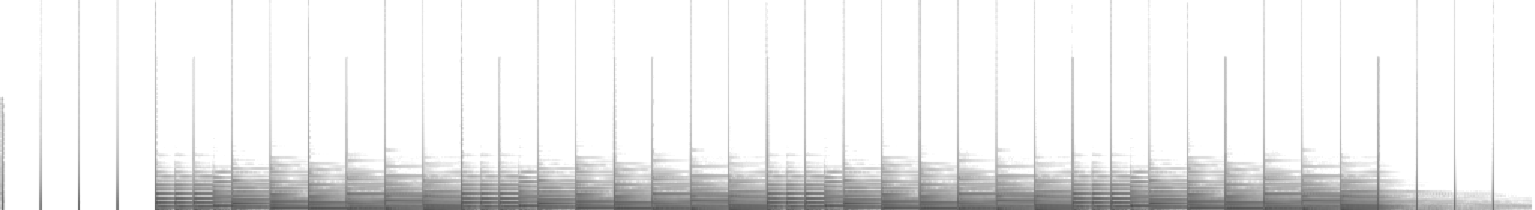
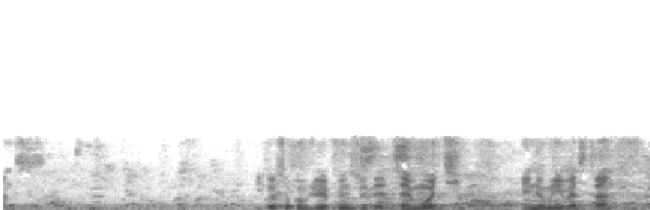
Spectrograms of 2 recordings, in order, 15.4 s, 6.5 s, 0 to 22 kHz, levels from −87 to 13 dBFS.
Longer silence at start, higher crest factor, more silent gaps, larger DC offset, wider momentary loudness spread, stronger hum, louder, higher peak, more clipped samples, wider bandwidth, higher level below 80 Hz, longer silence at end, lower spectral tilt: about the same, 0 s vs 0.05 s; first, 26 dB vs 20 dB; first, 0.04-1.54 s vs none; neither; second, 15 LU vs 21 LU; neither; about the same, -26 LUFS vs -25 LUFS; first, 0 dBFS vs -6 dBFS; neither; first, 16.5 kHz vs 8 kHz; first, -46 dBFS vs -64 dBFS; first, 1.25 s vs 0 s; first, -7 dB/octave vs -4.5 dB/octave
